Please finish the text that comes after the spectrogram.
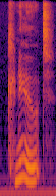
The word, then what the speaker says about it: Knut: name is can and this is his story canot pronounced was born on December 5th 2006 at at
